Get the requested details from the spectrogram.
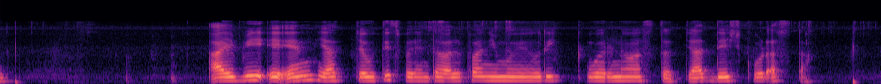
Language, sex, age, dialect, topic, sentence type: Marathi, female, 25-30, Southern Konkan, banking, statement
